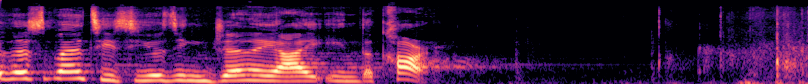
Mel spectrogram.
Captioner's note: applause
